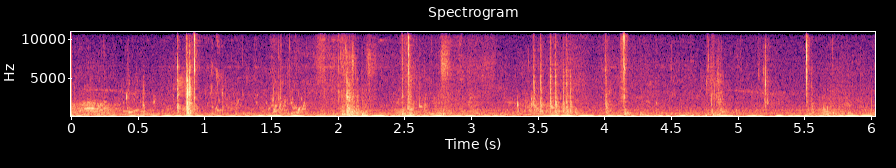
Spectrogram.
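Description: Scattered sharp clicks and knocks of a spinning reel and rod being handled in a boat, with a faint steady hum joining about halfway through.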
